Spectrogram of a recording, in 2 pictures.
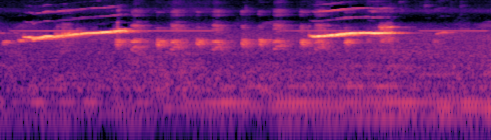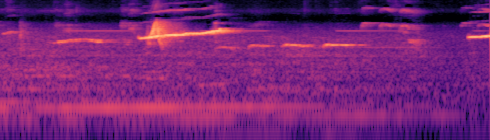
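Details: Oriental magpie-robin song used to encourage a quiet bird to sing: clear whistled notes rising steeply to a high pitch, repeated about every two seconds, with softer chattering phrases between and a faint low hum underneath.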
